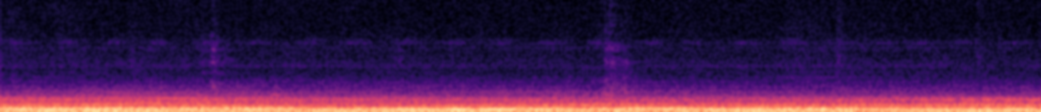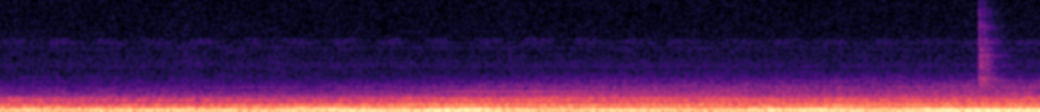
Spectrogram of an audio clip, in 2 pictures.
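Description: Large metal gongs ring with a deep, steady, shimmering hum that swells and fades.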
